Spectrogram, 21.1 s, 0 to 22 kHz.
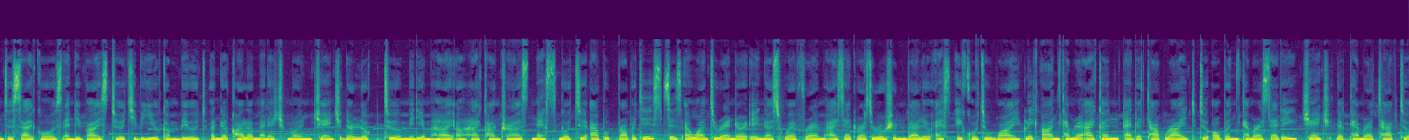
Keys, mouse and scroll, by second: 3.0-3.4 drag, 3.4 scroll down 3, 3.7-6.1 scroll up 1, 6.1-8.8 drag, 9.4 click, 10.0 click, 11.2-14.3 drag, 14.6 click, 16.2-19.2 drag.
